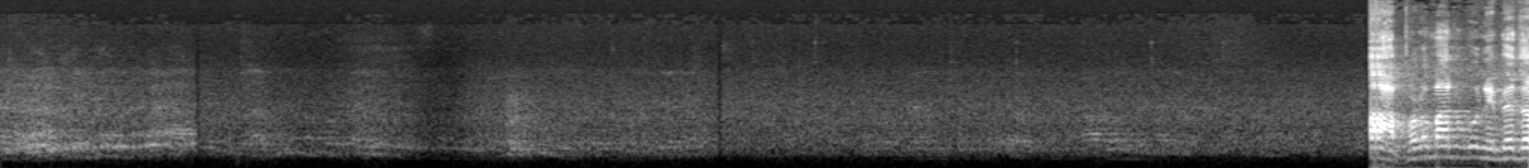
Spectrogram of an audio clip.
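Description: A man talks quietly at a distance.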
